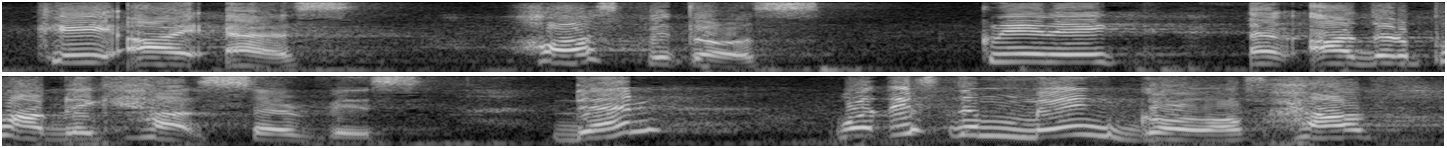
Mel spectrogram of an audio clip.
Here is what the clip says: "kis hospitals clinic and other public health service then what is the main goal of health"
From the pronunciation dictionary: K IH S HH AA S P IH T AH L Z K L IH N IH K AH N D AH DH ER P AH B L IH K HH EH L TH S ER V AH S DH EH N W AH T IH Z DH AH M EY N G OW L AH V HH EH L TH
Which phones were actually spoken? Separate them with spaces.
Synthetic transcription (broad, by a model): K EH S HH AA S P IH T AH L S K L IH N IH K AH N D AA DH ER P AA B L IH K HH EH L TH S ER V AH S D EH N W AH T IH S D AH M EY N G OW L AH F HH EH L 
